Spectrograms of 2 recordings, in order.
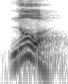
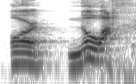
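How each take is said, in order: First: It ends plainly, with no throat sound. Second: It ends with a rough sound in the throat.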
